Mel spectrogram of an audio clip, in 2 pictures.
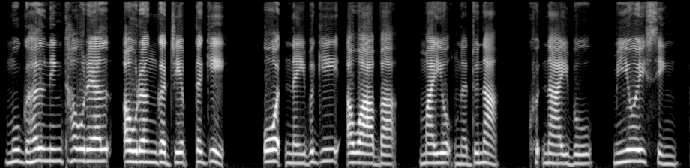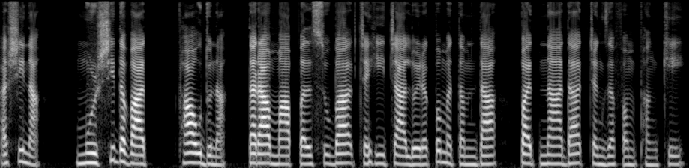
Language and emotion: Manipuri, neutral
